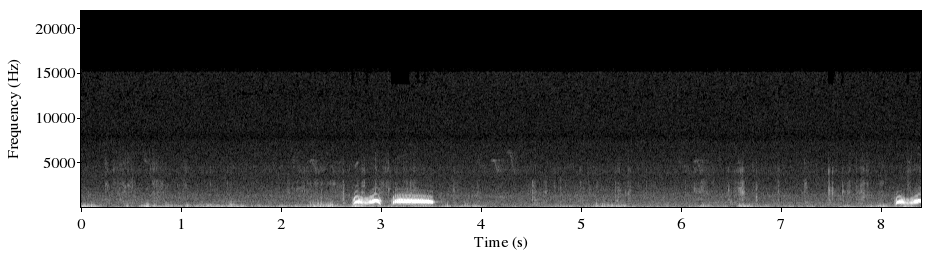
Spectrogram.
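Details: Spotted dove cooing, used to provoke other doves into calling: a quick pair of mellow, low hollow coos followed by a lone coo several seconds later, quiet between.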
